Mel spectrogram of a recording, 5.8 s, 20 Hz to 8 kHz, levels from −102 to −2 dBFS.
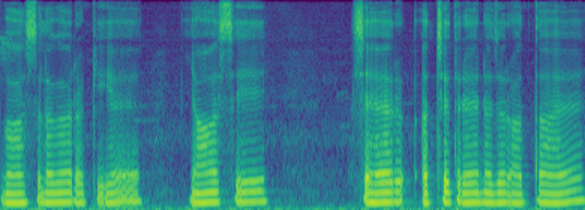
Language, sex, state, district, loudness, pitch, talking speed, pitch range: Hindi, male, Bihar, Vaishali, -19 LUFS, 135 Hz, 125 wpm, 130-145 Hz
